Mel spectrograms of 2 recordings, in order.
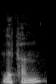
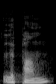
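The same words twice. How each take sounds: First: It is said with a Japanese pronunciation. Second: The same.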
